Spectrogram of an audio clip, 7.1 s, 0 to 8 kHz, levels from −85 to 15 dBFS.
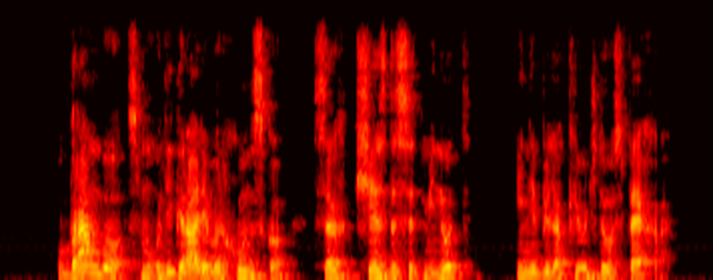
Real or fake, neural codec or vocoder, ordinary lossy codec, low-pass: real; none; none; 7.2 kHz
